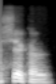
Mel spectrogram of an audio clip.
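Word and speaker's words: Schökel: o K e l así se escribe pero se pronuncia Chécale Okay muy bien y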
